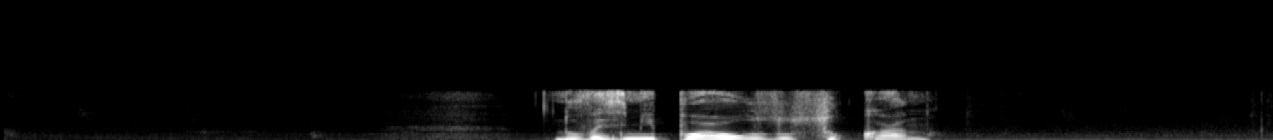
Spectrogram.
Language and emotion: Russian, angry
